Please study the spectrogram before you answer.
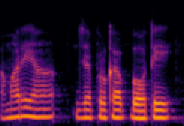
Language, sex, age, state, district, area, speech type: Hindi, male, 60+, Rajasthan, Jaipur, urban, spontaneous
